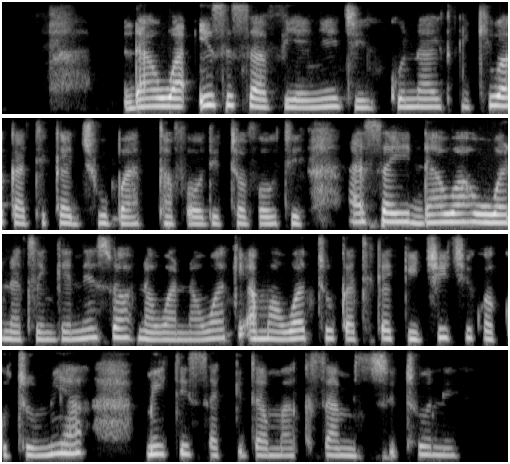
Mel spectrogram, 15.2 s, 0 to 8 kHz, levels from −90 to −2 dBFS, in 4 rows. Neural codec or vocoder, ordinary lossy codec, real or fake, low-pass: none; Opus, 32 kbps; real; 7.2 kHz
